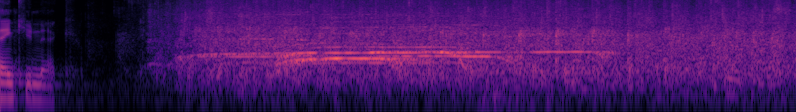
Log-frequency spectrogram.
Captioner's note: applause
